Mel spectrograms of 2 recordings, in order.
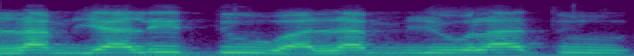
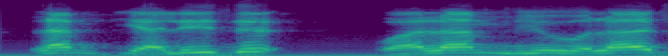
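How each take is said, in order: First: The verbs end with a short u vowel. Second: The verbs end on a bare final consonant. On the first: The speaker calls it wrong. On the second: The speaker calls it right. "Ingat seperti kata lam yalid"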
